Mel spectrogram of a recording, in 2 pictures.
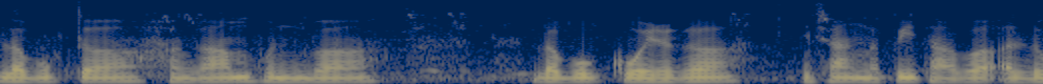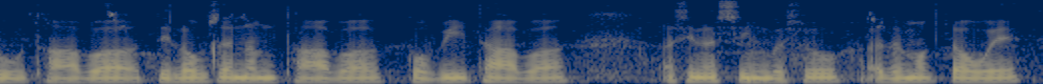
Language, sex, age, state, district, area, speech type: Manipuri, male, 18-30, Manipur, Thoubal, rural, spontaneous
